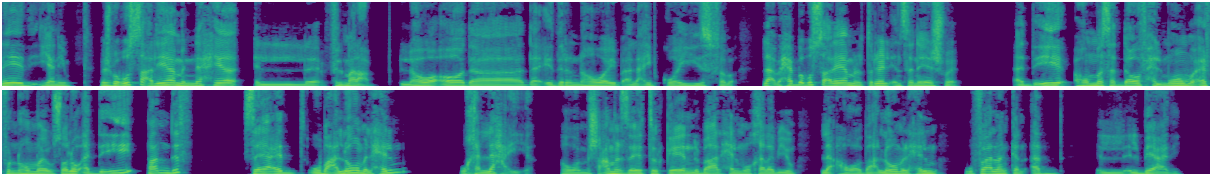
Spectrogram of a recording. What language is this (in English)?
Arabic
